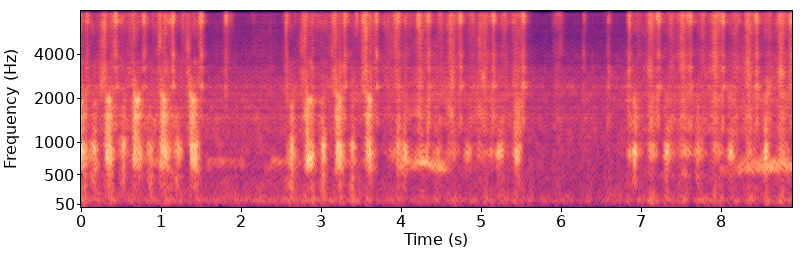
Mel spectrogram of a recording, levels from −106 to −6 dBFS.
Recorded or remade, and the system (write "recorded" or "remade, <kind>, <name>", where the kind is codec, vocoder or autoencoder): remade, vocoder, Vocos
